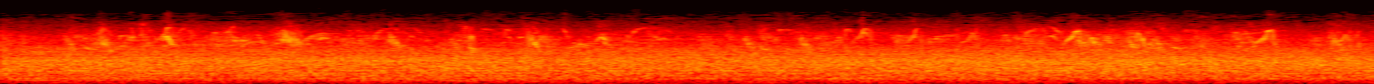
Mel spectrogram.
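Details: Eurasian tree sparrow scratching itself with beak and feet as it calls: quick bursts of sharp, high chirping notes repeated irregularly over several seconds, against a constant loud rushing background noise.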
